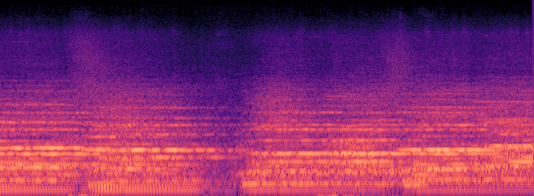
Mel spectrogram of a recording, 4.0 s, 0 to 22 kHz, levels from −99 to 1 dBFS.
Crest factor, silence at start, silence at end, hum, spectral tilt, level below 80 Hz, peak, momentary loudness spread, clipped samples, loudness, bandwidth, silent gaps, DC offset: 14 dB; 0 s; 0 s; none; -6.5 dB/octave; -46 dBFS; -8 dBFS; 7 LU; under 0.1%; -21 LUFS; 13.5 kHz; none; under 0.1%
